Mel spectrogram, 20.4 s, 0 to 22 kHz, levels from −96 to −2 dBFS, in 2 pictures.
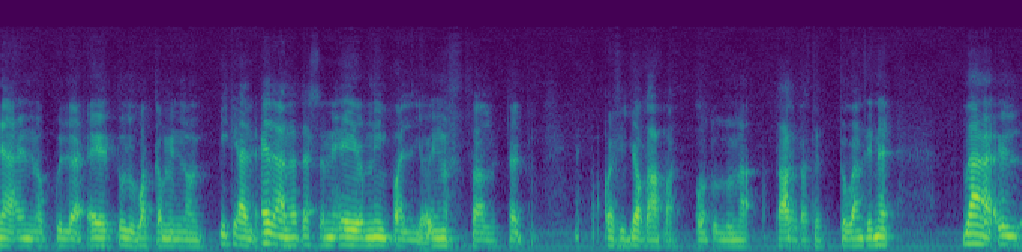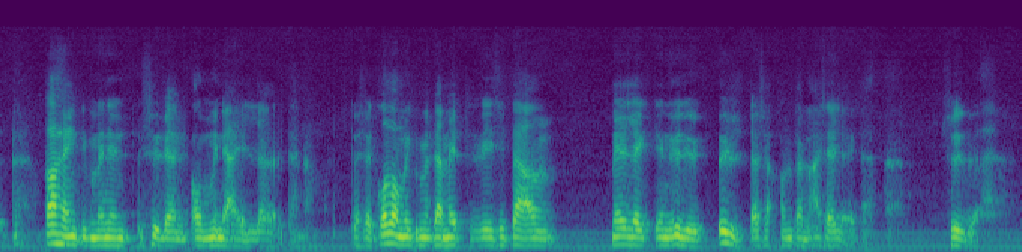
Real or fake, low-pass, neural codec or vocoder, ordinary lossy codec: fake; 14.4 kHz; codec, 32 kHz, 1.9 kbps, SNAC; none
